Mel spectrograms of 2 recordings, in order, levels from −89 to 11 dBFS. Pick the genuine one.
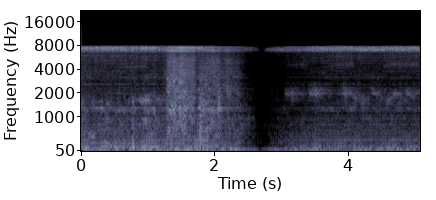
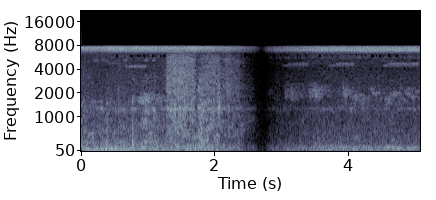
second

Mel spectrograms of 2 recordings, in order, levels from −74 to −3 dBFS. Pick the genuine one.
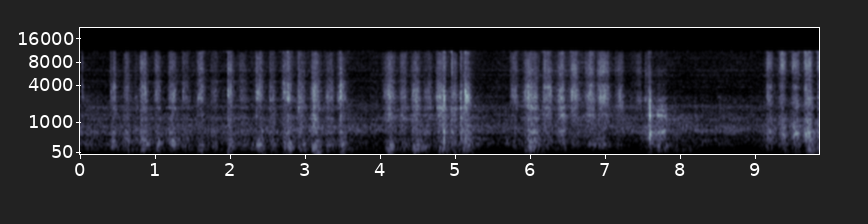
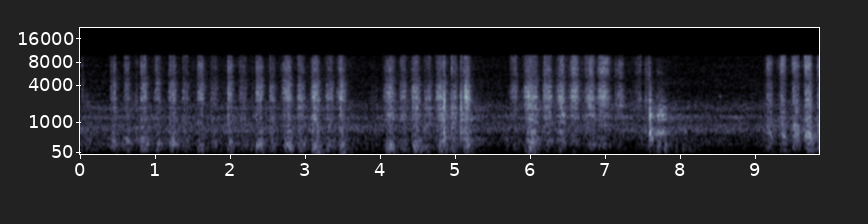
second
